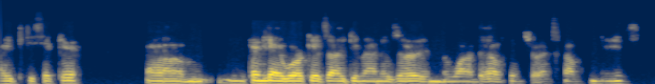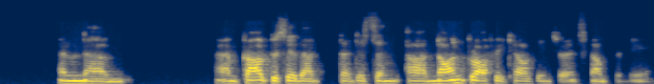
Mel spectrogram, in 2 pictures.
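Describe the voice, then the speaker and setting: A man in his thirties from Nepal, introducing himself on a video call with headphones, pausing often with ums and restarting his sentences. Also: mid-range voice, narrow, tinny audio. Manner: hesitant, many ums and restarts. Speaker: networking meeting participant.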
